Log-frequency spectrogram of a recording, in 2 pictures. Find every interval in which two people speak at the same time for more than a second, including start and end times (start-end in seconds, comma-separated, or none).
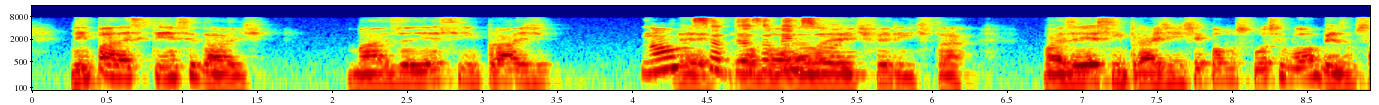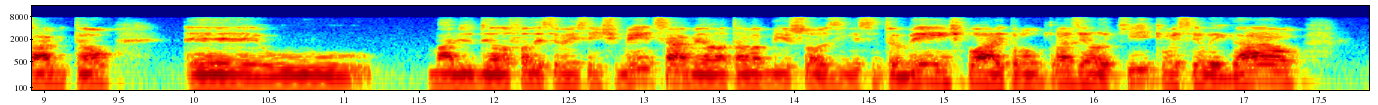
4.3-5.5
